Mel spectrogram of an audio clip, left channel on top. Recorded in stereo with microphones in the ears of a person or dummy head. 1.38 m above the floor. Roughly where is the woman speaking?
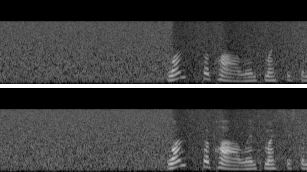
Right.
